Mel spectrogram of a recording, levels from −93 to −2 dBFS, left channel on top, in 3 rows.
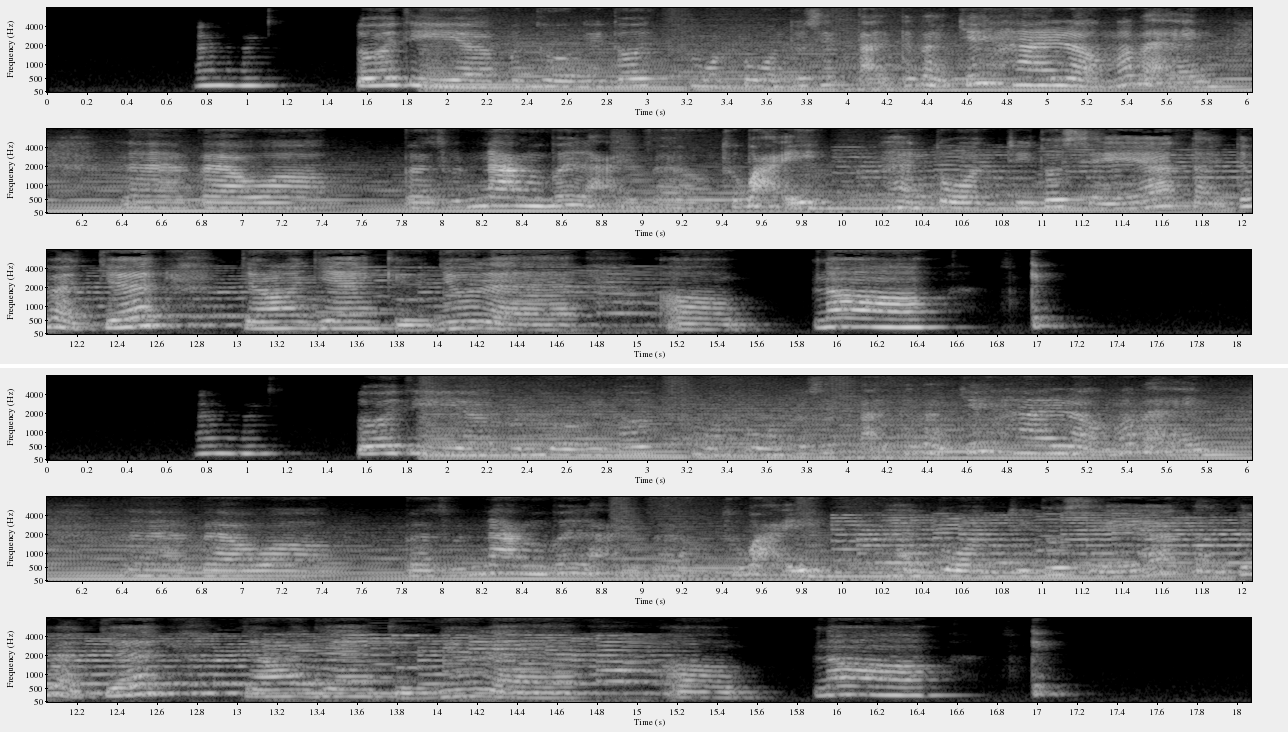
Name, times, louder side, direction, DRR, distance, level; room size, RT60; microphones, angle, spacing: voice 1, 0.7-1.1 1.5-7.5 7.8-15.6 15.9-16.6, left 3 dB, 65° left, 0.8 m, -28 dB
sound 1, 1.8-12.0, right 1 dB, 10° right, 0.6 m, -32 dB
sound 2, 9.9-15.3, right 7 dB, 90° right, 0.8 m, -35 dB
4.4 x 3.1 x 3.4 m
head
